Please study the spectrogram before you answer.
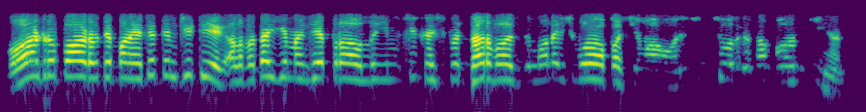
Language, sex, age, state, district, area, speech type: Kashmiri, male, 18-30, Jammu and Kashmir, Budgam, rural, conversation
